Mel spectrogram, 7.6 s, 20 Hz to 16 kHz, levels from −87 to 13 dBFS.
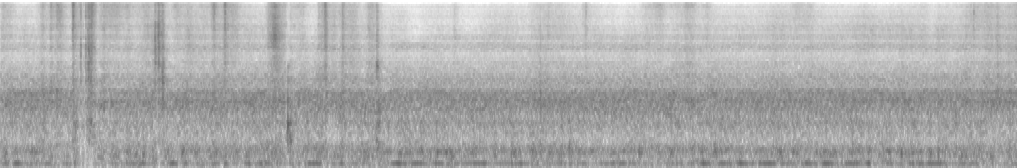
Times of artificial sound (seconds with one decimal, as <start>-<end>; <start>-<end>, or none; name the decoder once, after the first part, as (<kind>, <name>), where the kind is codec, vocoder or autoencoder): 0.0-7.6 (autoencoder, DAC-VAE)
